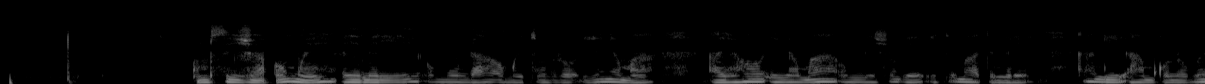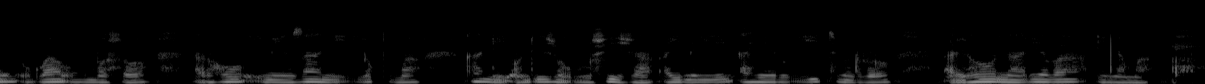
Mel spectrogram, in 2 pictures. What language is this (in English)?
Nyankole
